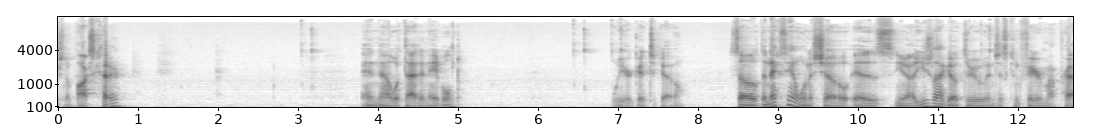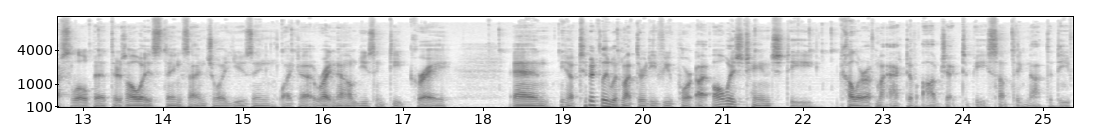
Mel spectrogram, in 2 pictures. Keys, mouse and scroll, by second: 3.1 click, 6.4 click, 6.9 click, 9.5 click, 11.6 click, 13.1 click, 13.9 click, 15.7 click, 18.1 click, 19.0 click, 21.3 click, 22.0 click, 22.3 double click, 23.4-24.9 drag, 25.2-25.3 scroll down 9.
